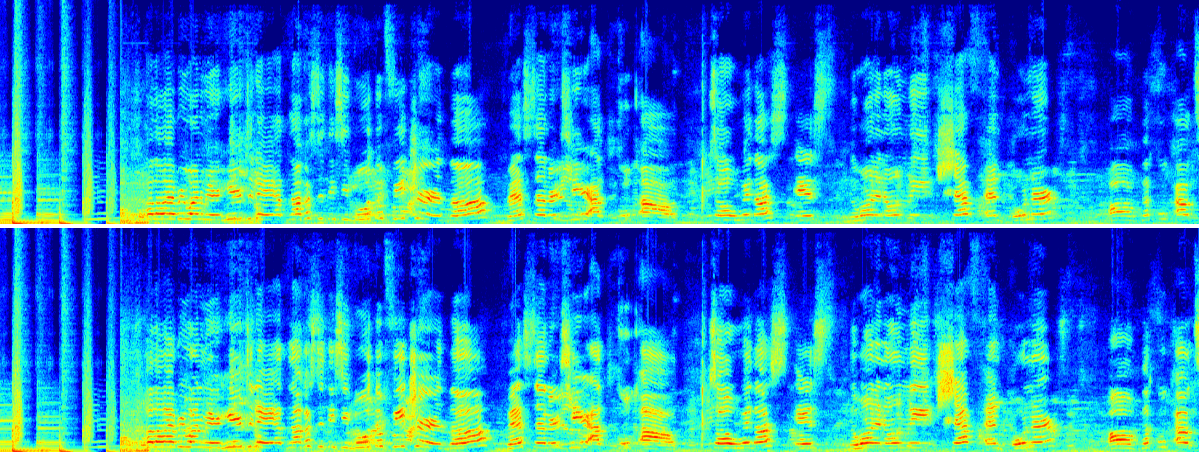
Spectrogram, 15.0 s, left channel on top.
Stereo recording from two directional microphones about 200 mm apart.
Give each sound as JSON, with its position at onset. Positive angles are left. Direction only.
{"t": 0.0, "sound": "music", "side_deg": 0}
{"t": 1.8, "sound": "a woman's voice", "side_deg": -10}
